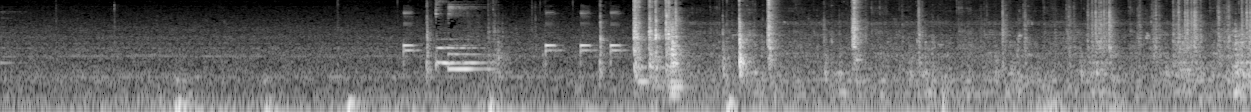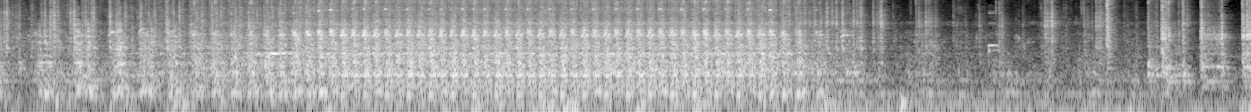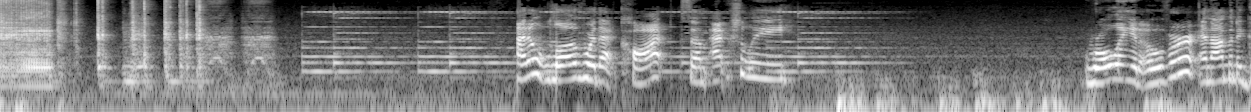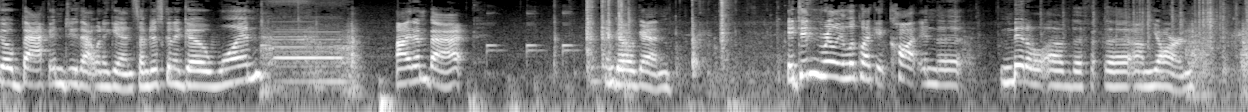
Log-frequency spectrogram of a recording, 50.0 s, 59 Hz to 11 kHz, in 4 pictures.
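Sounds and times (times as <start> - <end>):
embroidery machine stitching: 6.3 - 27.8, 47.8 - 50.0.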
